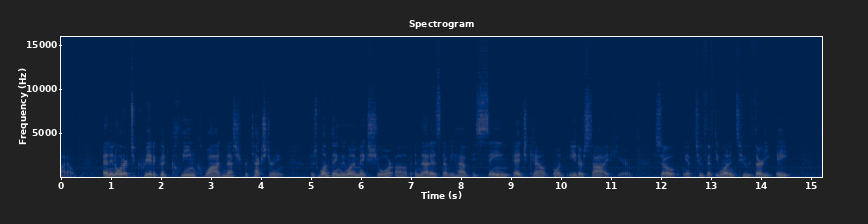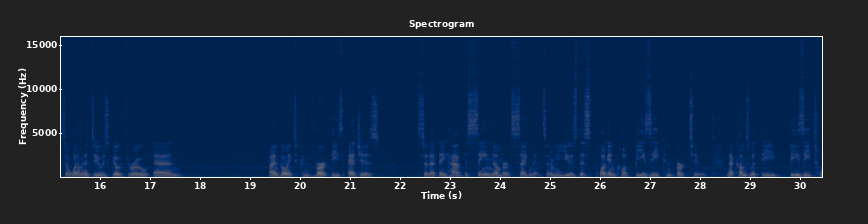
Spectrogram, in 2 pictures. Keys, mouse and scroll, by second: 4.6-5.0 scroll up 2, 6.3 click, 6.5 click, 6.7 click, 7.8-8.1 scroll down 2, 10.5 click, 10.7 click, 10.9 click, 17.7 right click.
